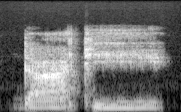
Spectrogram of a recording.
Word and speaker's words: dati: The da is kind of quick and the T is kind of long, dati.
